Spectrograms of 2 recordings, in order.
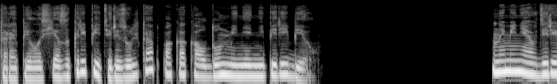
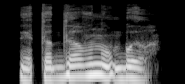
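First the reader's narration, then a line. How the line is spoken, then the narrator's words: Growling sorcerer. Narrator (Russian): прорычал колдун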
